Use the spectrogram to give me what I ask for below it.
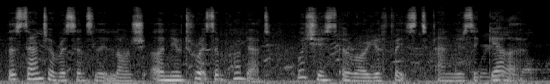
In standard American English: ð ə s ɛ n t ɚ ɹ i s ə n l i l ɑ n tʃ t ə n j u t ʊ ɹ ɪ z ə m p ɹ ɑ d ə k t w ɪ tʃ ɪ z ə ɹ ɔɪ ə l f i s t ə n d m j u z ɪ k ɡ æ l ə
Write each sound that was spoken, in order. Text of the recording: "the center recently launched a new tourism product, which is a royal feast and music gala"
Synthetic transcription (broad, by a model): ð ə s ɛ n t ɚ ɹ i s ə n l i l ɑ n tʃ ə n j u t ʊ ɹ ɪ s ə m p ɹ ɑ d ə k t w ɪ tʃ ɪ z ə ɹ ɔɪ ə f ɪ s t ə n m j u z ɪ k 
